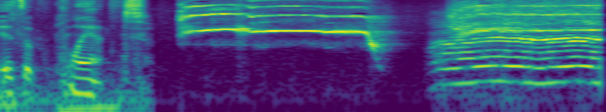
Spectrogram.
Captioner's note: ET and Gertie screaming; Gertie screaming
